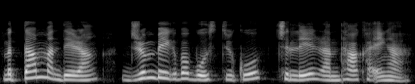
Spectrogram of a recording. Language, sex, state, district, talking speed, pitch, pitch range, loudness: Garo, female, Meghalaya, West Garo Hills, 100 wpm, 225 Hz, 210-260 Hz, -18 LUFS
